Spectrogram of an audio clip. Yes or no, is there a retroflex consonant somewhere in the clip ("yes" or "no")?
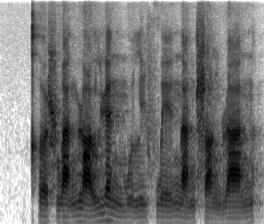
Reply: yes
